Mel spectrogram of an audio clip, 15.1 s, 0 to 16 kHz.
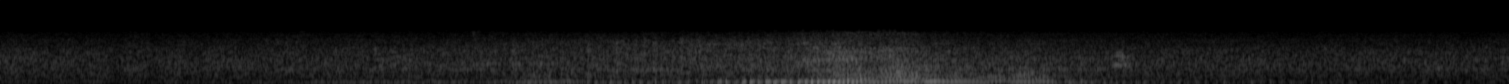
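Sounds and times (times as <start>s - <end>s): motor vehicle engine passing: 4.4s - 11.9s.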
